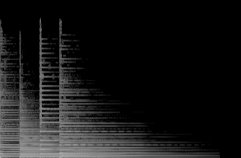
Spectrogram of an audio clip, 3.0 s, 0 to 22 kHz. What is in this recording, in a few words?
A sharp Suspended 4th Sharp 5th down Guitar; A#sus4#5 arpeggiated; 18,18,18,16,x,x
